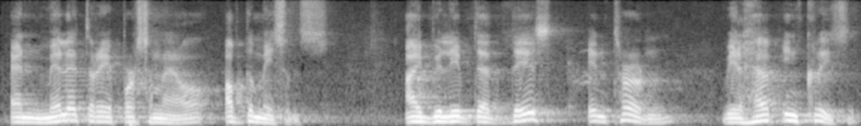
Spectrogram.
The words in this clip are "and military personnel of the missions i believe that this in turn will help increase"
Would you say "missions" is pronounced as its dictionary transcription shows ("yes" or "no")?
no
